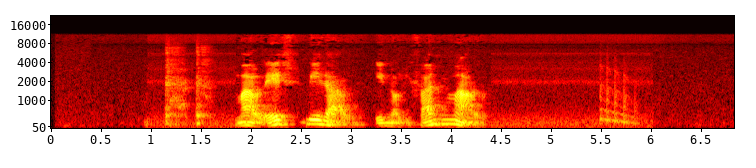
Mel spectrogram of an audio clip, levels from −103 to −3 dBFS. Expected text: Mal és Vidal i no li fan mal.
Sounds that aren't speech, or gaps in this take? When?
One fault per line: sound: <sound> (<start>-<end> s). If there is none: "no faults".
sound: cough (1.1-1.7 s)
sound: chirp (5.5-5.9 s)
